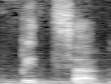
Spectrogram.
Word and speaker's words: pizza: Como es pizza. No es pizza ni pizza. Es pizza. Con T. Pizza se pronuncia. La doble Z se pronuncia TS.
